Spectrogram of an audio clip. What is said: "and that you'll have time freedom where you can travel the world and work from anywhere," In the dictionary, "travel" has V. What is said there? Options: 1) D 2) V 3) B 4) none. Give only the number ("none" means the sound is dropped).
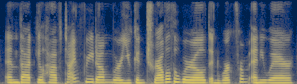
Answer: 2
